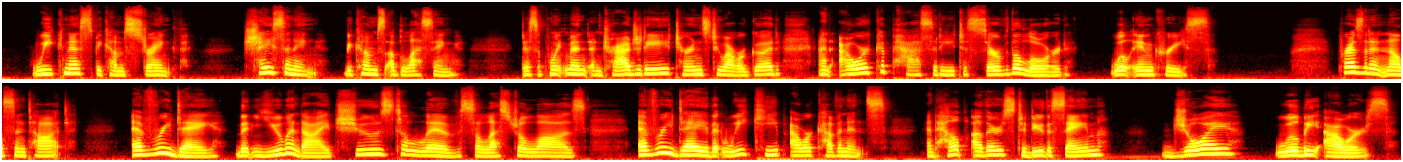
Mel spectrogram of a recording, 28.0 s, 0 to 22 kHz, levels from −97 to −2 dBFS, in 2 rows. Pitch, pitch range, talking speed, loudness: 175 Hz, 155-200 Hz, 120 wpm, -20 LUFS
